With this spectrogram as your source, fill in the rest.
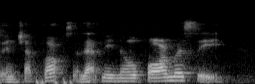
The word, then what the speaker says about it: pharmacy: checkbox let me know pharmacy that's a free syllable for mercy and the first syllable receives the stress right far and you match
